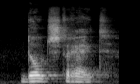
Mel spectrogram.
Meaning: alternative spelling of doodstrijd
- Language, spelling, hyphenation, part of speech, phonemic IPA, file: Dutch, doodsstrijd, doods‧strijd, noun, /ˈdoːt.strɛi̯t/, Nl-doodsstrijd.ogg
